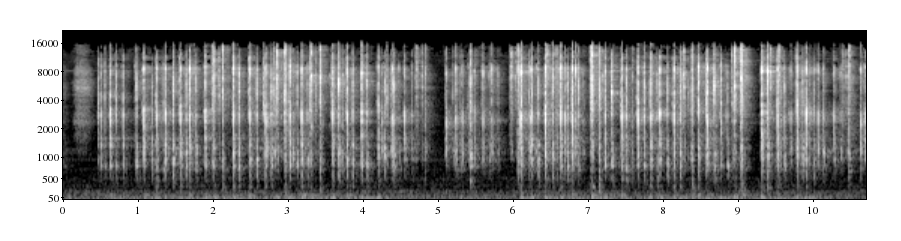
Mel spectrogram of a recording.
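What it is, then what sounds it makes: Plastic mechanical keyboard. Fingertips rapidly type on a full-size Corsair RGB-backlit mechanical keyboard with plastic keycaps. The result is a dense stream of bright, sharp clicks and clacks that stop dead, broken by brief pauses before the typing resumes.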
